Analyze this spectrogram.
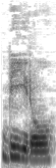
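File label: "biro", Hungarian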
